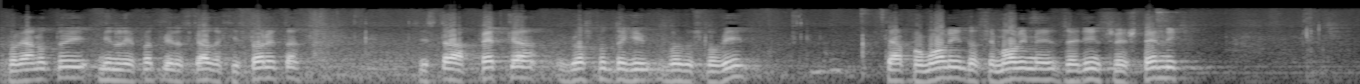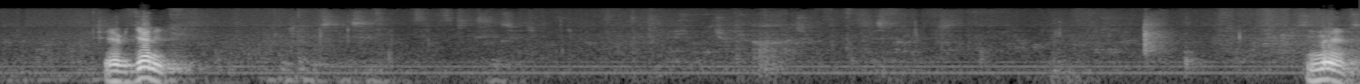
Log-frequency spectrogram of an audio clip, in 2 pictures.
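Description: An elderly man reads aloud from a paper.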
